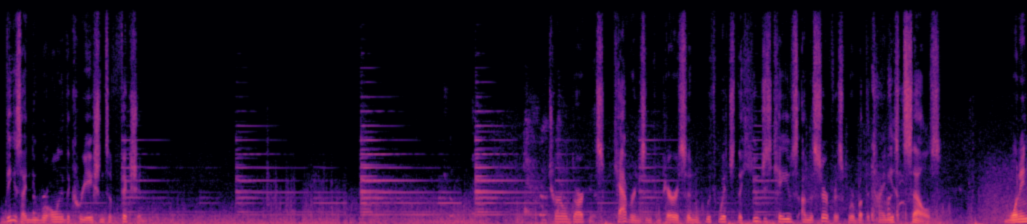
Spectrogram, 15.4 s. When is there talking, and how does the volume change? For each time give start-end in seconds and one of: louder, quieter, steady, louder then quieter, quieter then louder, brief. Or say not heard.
0.0-2.2 brief
8.1-15.3 steady.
